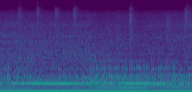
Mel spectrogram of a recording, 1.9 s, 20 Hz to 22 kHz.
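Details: Subaru STI built to about 500 hp, with a self-built wiring harness and TGV delete housings, running again after a dead-battery no-start: a steady, even engine drone with a low hum and no knocks or misses, normal running.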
